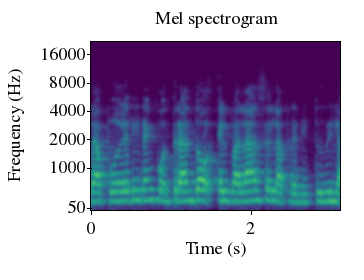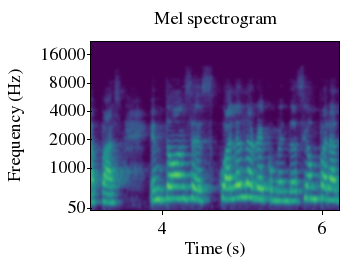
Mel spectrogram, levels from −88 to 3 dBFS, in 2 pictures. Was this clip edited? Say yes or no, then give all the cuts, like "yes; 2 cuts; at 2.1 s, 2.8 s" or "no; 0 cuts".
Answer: no; 0 cuts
